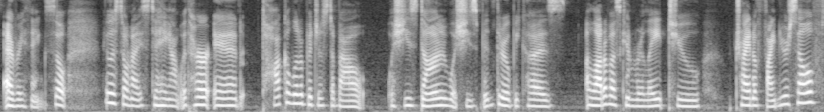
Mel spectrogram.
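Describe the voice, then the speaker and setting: A young woman with a congested voice, rambling through a casual diary-style podcast from a small room at home. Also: medium pitch. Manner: rambling, chatty, self-interrupting. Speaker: podcast host.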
